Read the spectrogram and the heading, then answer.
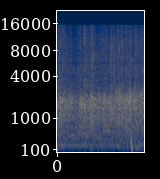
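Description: A church audience applauds together, a dense, steady wash of clapping from many hands at full volume without a break.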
